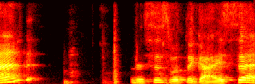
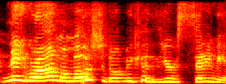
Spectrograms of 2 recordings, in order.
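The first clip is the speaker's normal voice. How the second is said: much higher, louder exasperated snap; retold exasperation; 10 semitones higher, 6 dB louder than usual. Woman snapping back at gaslighting ex, exasperated. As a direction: fire it back, fed up. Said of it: "And I'd be like".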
